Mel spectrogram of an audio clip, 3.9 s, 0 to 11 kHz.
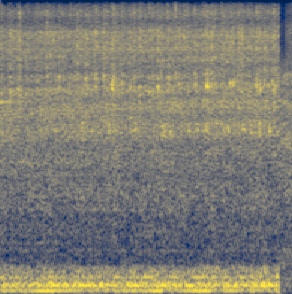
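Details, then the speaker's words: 1982 Chevrolet K10 square body with newly built and installed big block 454, driving at light throttle; heavy steady rumble, loud open exhaust note, no knocks or misses; normal running. "that sounds like my Jeep when I didn't have any exhaust on it at all of course she's got it running of course it's running great look at that thing"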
